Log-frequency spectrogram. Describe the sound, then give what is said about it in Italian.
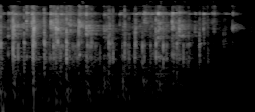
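A quiet, rapid clatter of a trembling wooden puppet's leg joints knocking, with four coins hidden under its tongue rattling, a continuous jittery stream of small clicks and jingles that fades out at the end. No voices. “Il burattino, vedendo la morte davanti agli occhi, inizia a tremare forte, così forte che le giunture delle sue gambe di legno e le quattro monete che teneva nascoste sotto la lingua fanno rumore.”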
